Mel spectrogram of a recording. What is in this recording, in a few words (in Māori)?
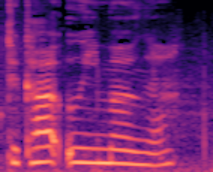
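"te kahui maunga", Māori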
